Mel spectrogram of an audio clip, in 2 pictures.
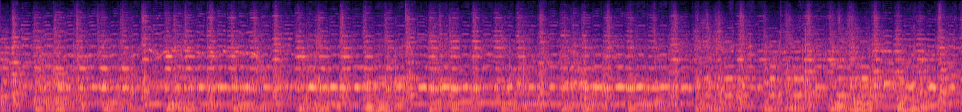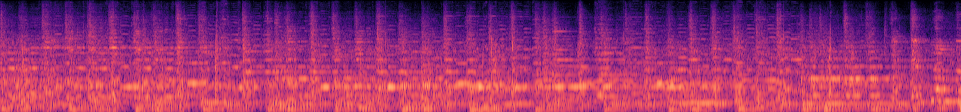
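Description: Son huasteco (huapango) music: a violin plays a lively instrumental passage over the rhythmic strumming of the jarana huasteca and huapanguera, with no singing.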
